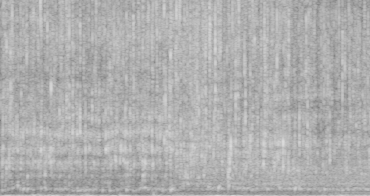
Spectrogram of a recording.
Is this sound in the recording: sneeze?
no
